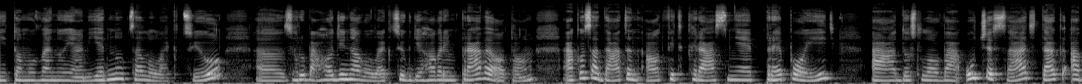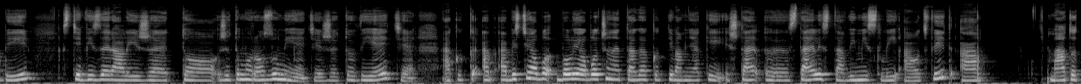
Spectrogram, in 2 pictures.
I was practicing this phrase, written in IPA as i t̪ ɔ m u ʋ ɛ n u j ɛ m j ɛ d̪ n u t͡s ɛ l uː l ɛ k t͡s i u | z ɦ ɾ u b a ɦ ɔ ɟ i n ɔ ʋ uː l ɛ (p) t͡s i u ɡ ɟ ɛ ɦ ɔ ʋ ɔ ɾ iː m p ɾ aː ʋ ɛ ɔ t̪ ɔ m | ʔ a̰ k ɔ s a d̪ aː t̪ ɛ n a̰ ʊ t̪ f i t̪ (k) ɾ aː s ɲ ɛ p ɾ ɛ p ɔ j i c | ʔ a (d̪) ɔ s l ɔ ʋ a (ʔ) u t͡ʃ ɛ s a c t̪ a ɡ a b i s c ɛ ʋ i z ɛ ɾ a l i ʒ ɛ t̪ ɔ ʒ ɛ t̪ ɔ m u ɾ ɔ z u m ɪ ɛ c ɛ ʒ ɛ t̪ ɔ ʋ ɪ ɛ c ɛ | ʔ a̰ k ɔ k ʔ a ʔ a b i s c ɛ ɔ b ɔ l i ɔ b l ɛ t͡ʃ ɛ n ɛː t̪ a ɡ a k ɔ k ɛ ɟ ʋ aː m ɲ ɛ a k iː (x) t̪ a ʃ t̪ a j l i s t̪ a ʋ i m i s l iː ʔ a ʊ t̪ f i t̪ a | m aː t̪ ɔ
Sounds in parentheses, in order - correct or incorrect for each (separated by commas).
incorrect, correct, correct, correct, incorrect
